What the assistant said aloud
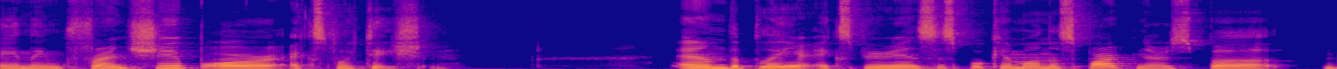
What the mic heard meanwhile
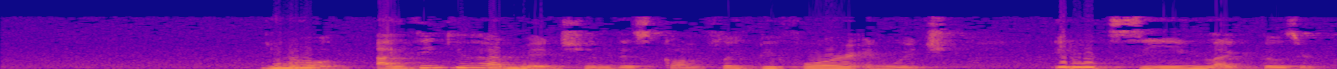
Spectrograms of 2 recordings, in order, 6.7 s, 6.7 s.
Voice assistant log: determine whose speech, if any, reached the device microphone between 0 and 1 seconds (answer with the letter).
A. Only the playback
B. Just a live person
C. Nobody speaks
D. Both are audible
C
